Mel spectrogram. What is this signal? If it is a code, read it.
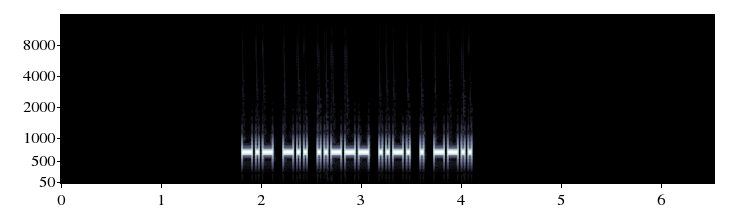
Morse code, heard as a keyed tone, about 36 wpm, 700 Hz. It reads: KD2FEZ
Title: USA Call Signs - 6 Characters - Repeated 2x - 35wpm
